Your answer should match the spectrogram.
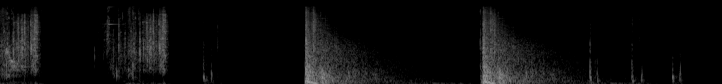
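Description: Bursts of automatic gunfire from a weapon being sprayed in the video game CS2, several loud rapid volleys of differing length with ringing decay and short gaps between them, with no talking.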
